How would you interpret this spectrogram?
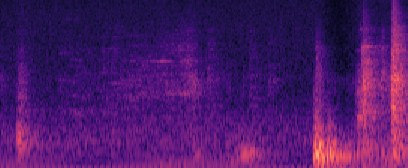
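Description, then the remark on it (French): A door into a drawing room opens with a faint creak and rustle, followed by a loud thud and a couple of sharp knocking clatters as it swings and settles. “Et elle ouvre une porte.”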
